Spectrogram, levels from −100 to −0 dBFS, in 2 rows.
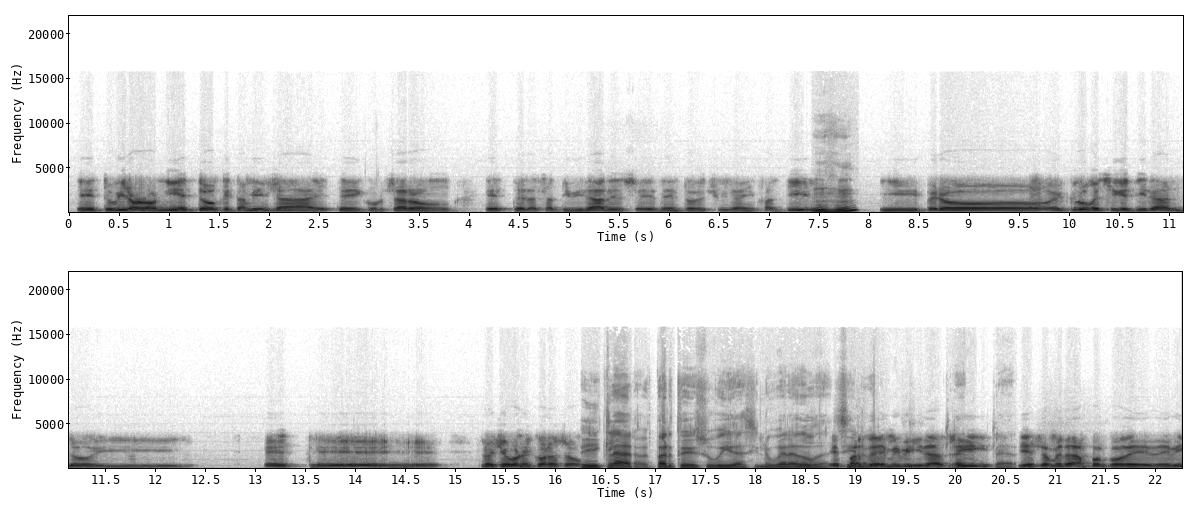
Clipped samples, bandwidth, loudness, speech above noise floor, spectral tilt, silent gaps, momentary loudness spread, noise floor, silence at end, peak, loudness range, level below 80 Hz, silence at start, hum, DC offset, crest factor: under 0.1%; 11 kHz; -18 LUFS; 44 dB; -7 dB/octave; none; 11 LU; -62 dBFS; 0 s; -2 dBFS; 5 LU; -66 dBFS; 0.1 s; none; under 0.1%; 16 dB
